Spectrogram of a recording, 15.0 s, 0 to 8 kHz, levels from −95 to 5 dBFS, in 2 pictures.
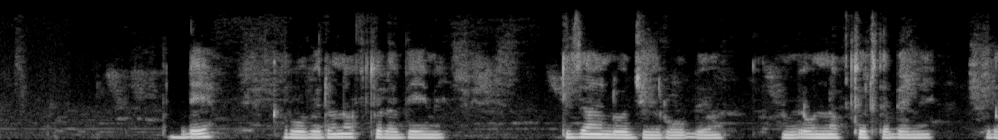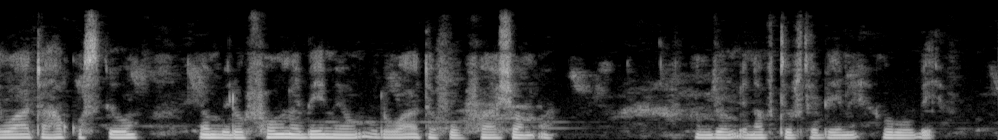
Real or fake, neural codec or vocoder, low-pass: real; none; 7.2 kHz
